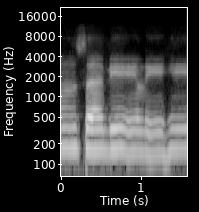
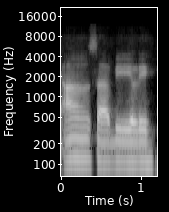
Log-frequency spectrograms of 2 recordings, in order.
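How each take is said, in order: First: A short vowel after the h runs into the next word. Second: It stops on the final h, with no vowel. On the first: The reader joins the phrase to the next words. "kalau kita baca wasol ... Disambung gitu ya" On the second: The reader pauses at the end of the phrase. "Kalau dia dibaca wakof, maka dia tidak dikatakan sebagai marsila"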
